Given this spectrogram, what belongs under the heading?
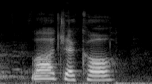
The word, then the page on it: logical: American English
